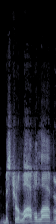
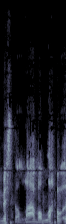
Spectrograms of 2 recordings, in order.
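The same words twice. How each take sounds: First: The name is said casually, without respect. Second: The name is said with a respectful tone. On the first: The speaker calls it wrong. "say it with a little bit of respect" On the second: The speaker calls it right. "That's much more respectful"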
